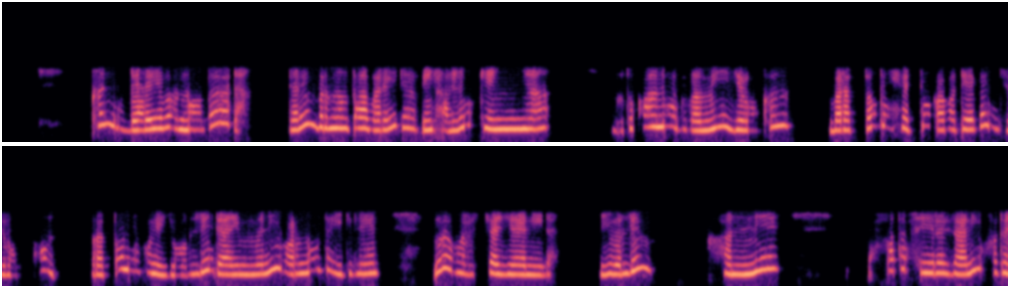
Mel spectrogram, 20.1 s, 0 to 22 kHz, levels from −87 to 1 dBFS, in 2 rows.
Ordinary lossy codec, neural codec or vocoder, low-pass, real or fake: Opus, 16 kbps; codec, 16 kHz, 2 kbps, FreqCodec, larger model; 3.6 kHz; fake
